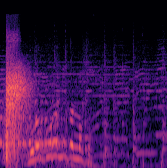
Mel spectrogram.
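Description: A single loud, sharp slap, a hand striking a person, right at the start, dying away within a fraction of a second.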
